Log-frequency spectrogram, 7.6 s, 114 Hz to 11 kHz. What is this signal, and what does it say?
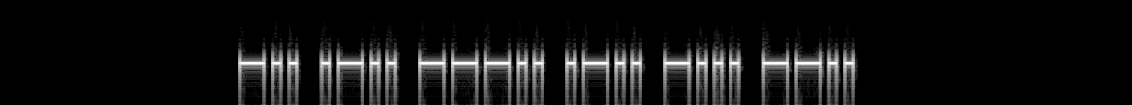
Morse code, heard as a keyed tone, about 22 wpm, 700 Hz. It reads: DL8LBZ
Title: DXCC-100 Call Signs - 6 Characters - 22wpm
